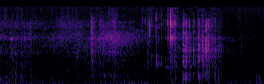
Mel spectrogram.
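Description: Chewing with crisp, irregular crunches, a few sharper bites standing out near the middle, all fairly loud with no talking.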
